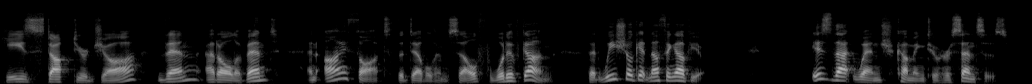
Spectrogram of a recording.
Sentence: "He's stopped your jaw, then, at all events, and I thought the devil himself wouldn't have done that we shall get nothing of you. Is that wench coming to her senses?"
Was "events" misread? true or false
true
